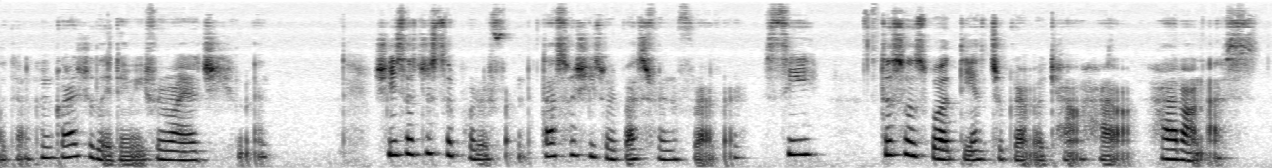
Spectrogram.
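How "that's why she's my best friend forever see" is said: usual speaking voice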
